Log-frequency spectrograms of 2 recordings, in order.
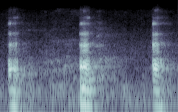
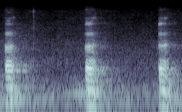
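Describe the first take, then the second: The two takes are said the same way.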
